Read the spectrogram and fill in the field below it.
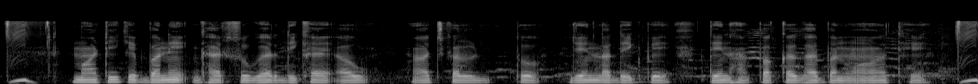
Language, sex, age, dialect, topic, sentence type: Chhattisgarhi, male, 18-24, Eastern, banking, statement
